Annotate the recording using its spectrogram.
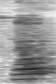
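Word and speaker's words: know: नो, के एन ओ डब्ल्यू, नो। नॉलेज, डब्ल्यू भी इसमें डब्ल्यू साइलेंट है।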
